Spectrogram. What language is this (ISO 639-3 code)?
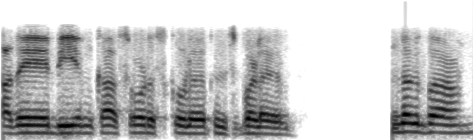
mal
